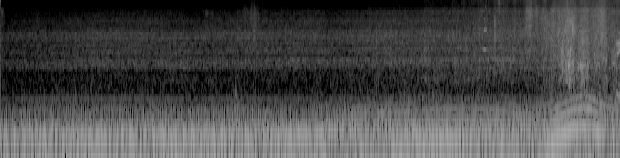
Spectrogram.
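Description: Off-road vehicle engine running in low range, a heavy steady rumble close by that rises in pitch near the end as the revs climb, with no voices.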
